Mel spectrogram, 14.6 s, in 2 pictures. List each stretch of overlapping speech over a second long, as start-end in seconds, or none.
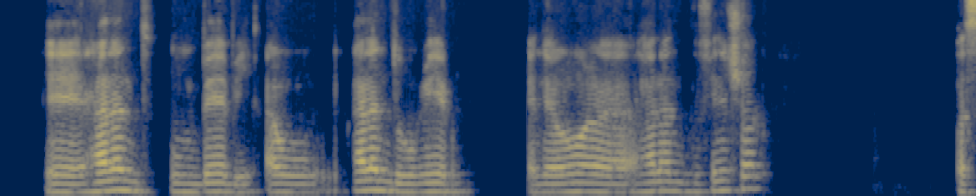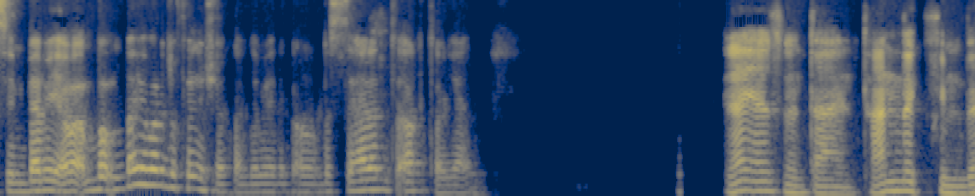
none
